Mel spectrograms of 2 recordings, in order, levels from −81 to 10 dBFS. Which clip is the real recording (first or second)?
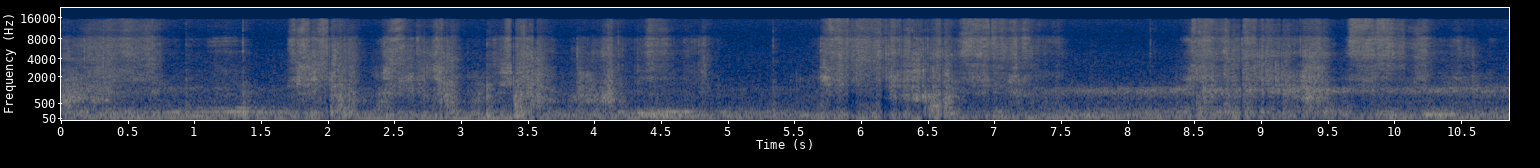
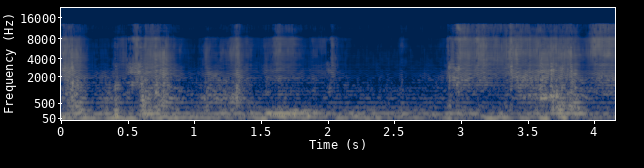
first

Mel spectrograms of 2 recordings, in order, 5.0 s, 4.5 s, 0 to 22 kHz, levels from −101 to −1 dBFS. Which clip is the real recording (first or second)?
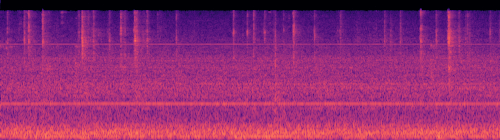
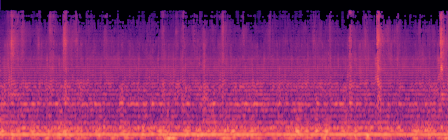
first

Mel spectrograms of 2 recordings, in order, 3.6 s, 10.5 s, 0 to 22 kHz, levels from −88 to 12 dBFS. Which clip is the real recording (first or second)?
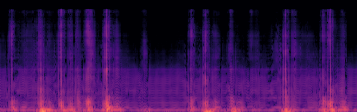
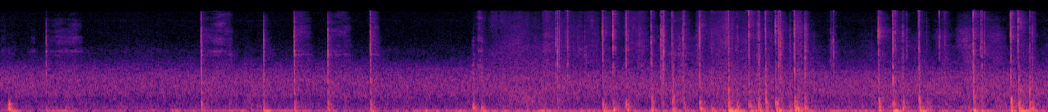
second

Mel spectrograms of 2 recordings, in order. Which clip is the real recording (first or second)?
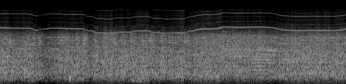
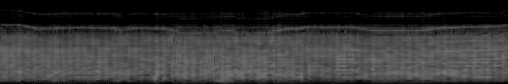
first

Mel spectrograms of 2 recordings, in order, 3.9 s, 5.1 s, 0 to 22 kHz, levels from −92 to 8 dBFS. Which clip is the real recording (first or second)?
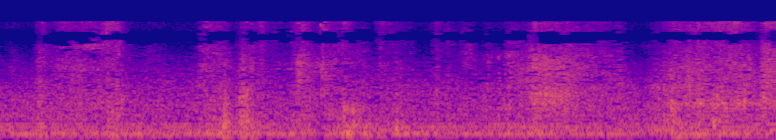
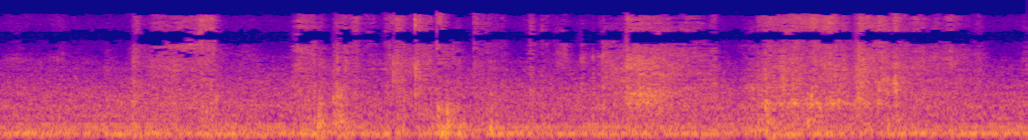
first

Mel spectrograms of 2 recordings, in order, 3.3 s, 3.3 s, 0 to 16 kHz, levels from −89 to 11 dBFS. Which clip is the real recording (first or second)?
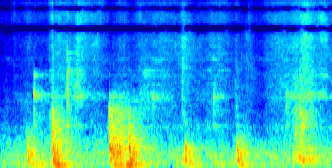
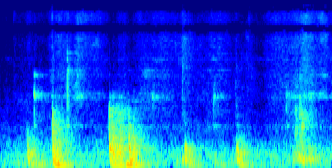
second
